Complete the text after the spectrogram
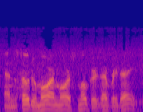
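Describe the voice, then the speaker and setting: A man with an American accent giving an emphatic, salesmanlike 1950s radio advertising pitch. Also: quick pace. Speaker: commercial announcer. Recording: tinny, faintly noisy vintage radio recording.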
